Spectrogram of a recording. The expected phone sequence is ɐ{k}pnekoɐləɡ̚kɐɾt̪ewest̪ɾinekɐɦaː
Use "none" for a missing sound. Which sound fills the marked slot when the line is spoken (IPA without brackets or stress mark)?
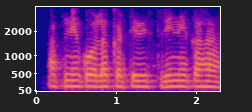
none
